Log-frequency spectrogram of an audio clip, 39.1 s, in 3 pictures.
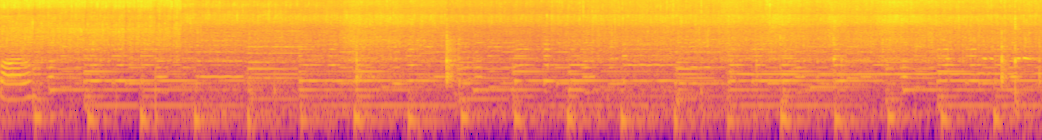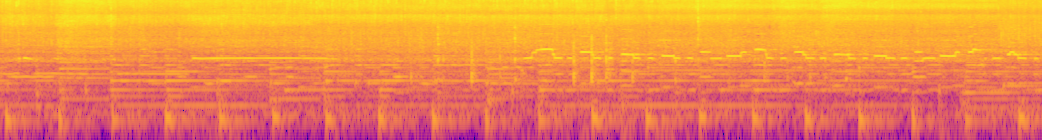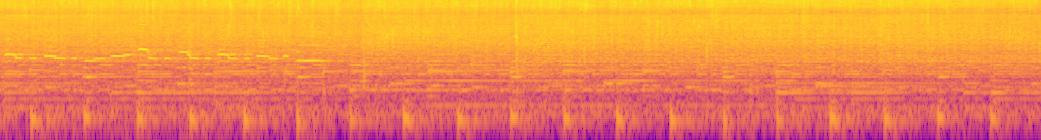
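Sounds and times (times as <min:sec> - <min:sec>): background music with steady beat: 0:00.0 - 0:39.0
vegetables sizzling in hot oil: 0:00.0 - 0:39.0
wooden spatula stirring: 0:00.5 - 0:25.1.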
